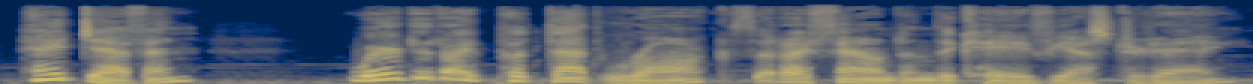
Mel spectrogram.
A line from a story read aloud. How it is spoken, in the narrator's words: she asked, sweetly, yet strangely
